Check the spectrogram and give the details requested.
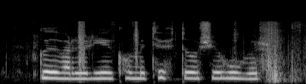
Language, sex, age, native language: Icelandic, female, 11, Icelandic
